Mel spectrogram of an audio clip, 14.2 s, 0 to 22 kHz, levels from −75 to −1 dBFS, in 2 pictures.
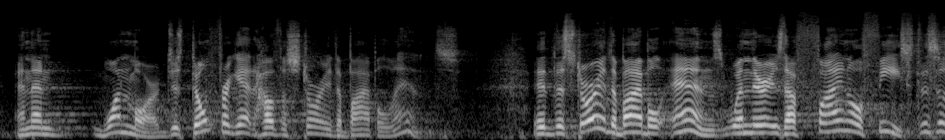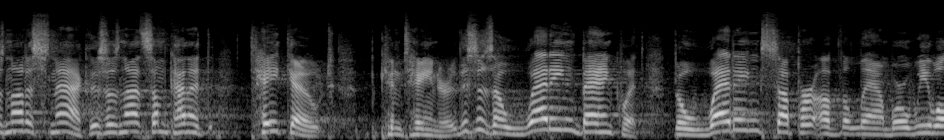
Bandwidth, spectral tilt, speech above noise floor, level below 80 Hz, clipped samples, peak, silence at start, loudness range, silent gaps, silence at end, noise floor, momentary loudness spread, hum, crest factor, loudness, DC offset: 15.5 kHz; -3.5 dB/octave; 24 dB; -62 dBFS; under 0.1%; -6 dBFS; 0.1 s; 5 LU; none; 0 s; -48 dBFS; 11 LU; none; 20 dB; -23 LUFS; under 0.1%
